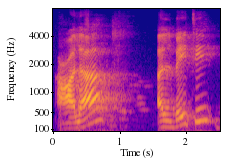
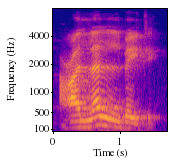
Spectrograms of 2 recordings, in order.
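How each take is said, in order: First: The long vowel and full article are both pronounced. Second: The vowel is shortened and merged into the article. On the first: This is how it is written. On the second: This is how it is read aloud connected.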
